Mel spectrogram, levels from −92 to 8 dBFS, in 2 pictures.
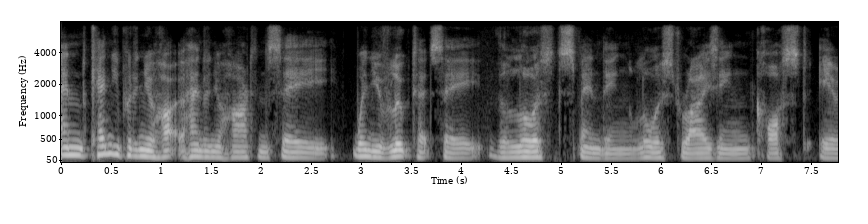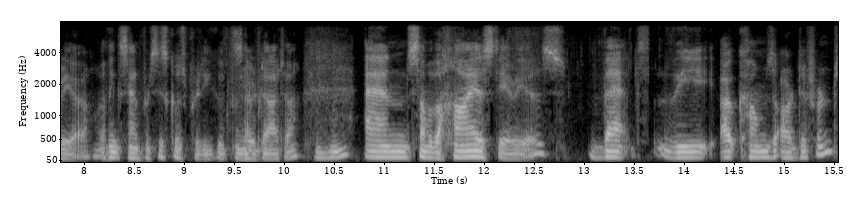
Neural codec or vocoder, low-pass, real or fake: none; 7.2 kHz; real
